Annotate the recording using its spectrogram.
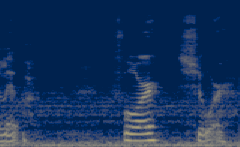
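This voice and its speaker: A woman is heard with audible room echo. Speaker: beauty vlogger. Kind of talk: makeup tutorial. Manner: casual, chatty.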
